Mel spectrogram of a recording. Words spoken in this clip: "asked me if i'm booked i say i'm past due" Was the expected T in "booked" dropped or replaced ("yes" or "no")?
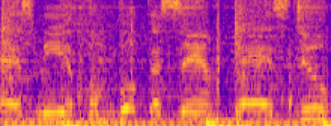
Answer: yes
